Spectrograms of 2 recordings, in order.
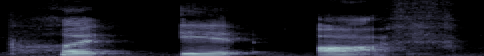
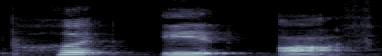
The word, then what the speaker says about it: put it off: I put it off. And when we pronounce this, the T at the end of put is going to change into a D sound in American English.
